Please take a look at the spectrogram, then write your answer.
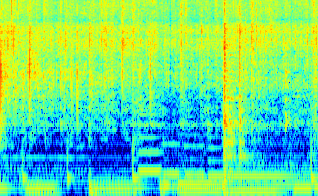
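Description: Onion, garlic and spices, with sesame seeds, fry together in oil for a sprouted moong dish, a close steady sizzle broken by scraping stirs of a spoon against the pan, with no talking.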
